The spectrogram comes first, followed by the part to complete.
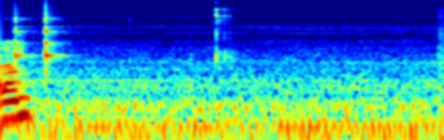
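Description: Two light clicks of a metal spoon against crockery, one just after the start and a fainter one about a second in, while hot fudge is spooned onto a ceramic plate.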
